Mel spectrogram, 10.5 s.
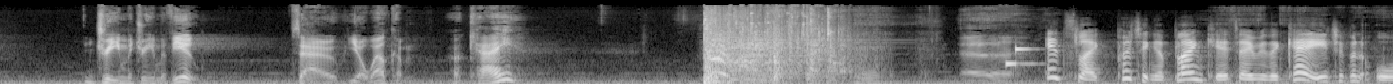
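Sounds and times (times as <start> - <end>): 
speech: 0.6 - 1.6, 2.2 - 4.0, 6.4 - 10.4
table breaking with a splintering crash: 5.3 - 6.6.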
